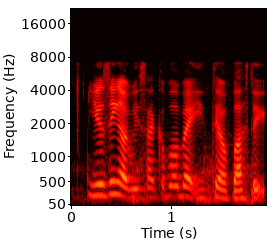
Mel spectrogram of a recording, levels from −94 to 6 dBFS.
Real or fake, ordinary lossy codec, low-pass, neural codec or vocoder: real; none; 7.2 kHz; none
